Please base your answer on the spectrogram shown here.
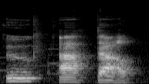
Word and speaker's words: Uigeadail: Ardbeg have given us some direction and it's Oog-a-dal, Uigeadail. Simple enough.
